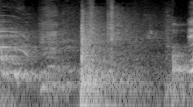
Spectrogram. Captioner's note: chuckle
